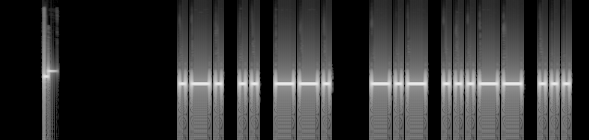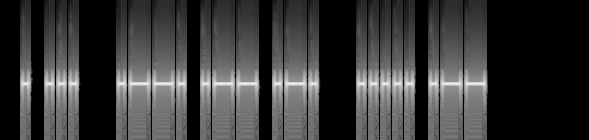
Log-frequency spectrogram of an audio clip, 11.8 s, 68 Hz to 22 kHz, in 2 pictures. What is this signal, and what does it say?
Morse code, heard as a keyed tone, about 21 wpm, 700 Hz. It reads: RIG K3S ES PWR 5W
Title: K1USN SST QSO Practice 20wpm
